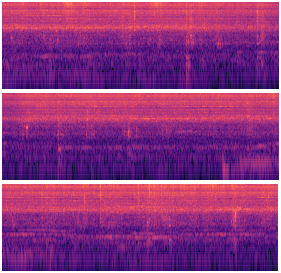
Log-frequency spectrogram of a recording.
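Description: A hand mixing marinated raw mutton in a stainless steel bowl: soft wet squishing with a few sharp knocks and clicks against the bowl, over a steady background hiss.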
